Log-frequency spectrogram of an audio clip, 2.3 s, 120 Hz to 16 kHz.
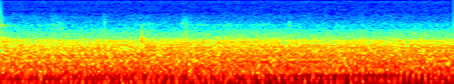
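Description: In-cabin drone of a Renault Clio IV's 1.5 dCi four-cylinder turbodiesel with road and tyre noise as the car accelerates at town speed, a steady low rumble.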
